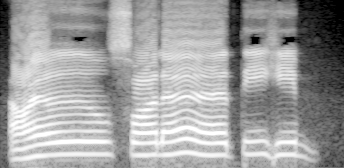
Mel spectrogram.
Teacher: নুন সাকিনের পরে সাদ আসছে ইখফা, ইখফা গুন্না হবে, নুনটাকে আমরা গুন্না করব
